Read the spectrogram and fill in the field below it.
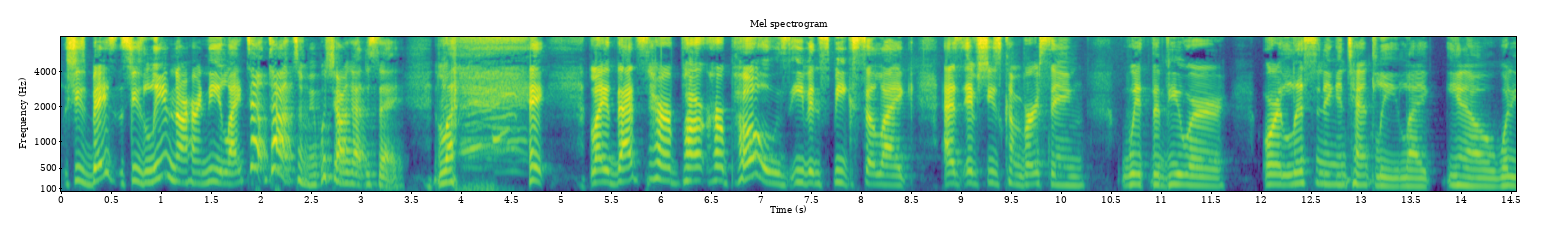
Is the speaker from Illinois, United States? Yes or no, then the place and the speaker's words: no; Orlando, Florida, United States; And I love this piece because I grew up in Orlando, Florida.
